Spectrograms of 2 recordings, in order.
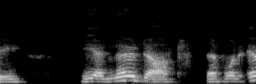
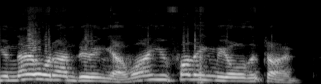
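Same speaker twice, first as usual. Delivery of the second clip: mock shouting match scream; 5 semitones higher than usual. Recounting confronting the men who kept following him: retelling a scream. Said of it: "Had a screaming match on a Sunday morning".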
